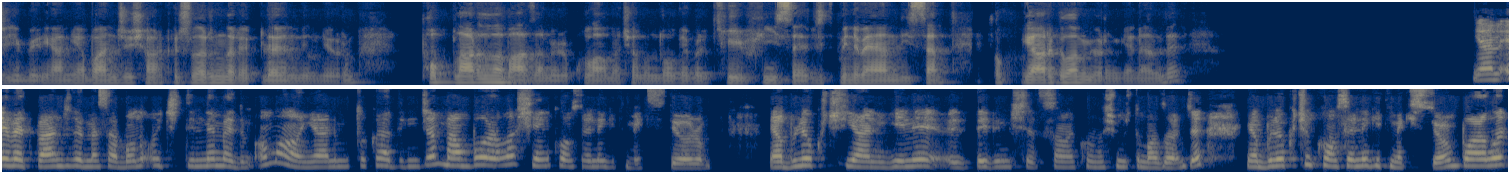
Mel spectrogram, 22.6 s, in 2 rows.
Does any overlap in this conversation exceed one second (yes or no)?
no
